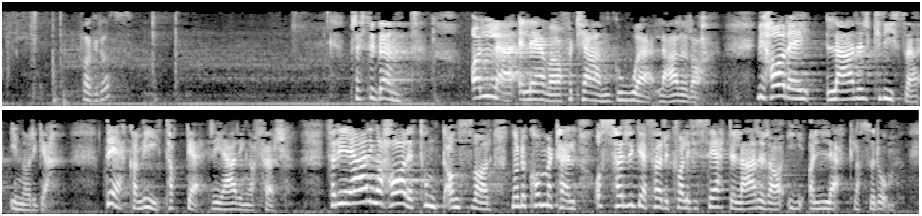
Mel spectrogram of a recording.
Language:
Norwegian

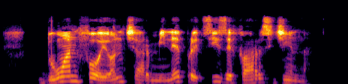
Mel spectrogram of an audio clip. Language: Esperanto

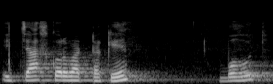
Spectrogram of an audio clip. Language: Odia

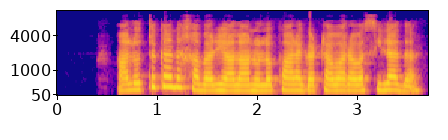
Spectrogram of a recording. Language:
Pashto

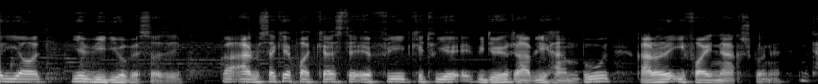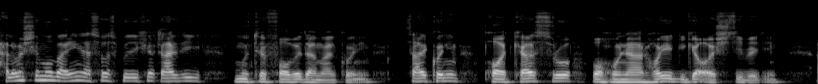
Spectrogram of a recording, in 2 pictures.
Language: Persian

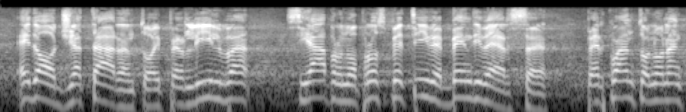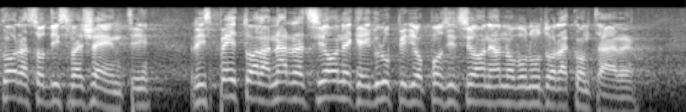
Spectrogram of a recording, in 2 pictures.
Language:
Italian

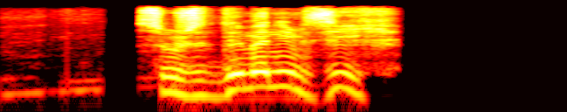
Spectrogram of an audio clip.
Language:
Kabyle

